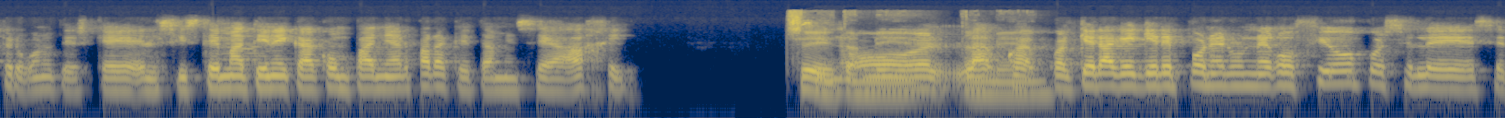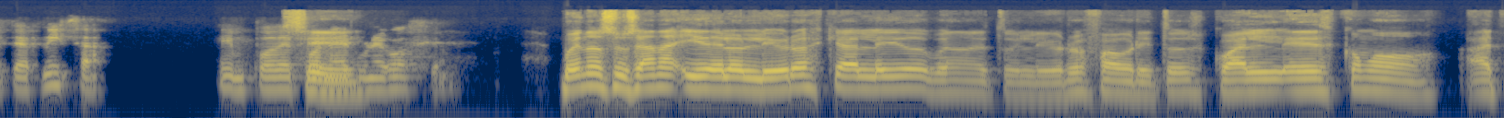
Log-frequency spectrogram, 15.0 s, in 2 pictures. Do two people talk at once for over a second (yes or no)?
yes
